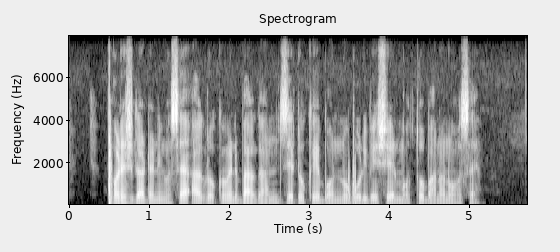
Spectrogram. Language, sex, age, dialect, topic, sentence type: Bengali, male, 18-24, Rajbangshi, agriculture, statement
